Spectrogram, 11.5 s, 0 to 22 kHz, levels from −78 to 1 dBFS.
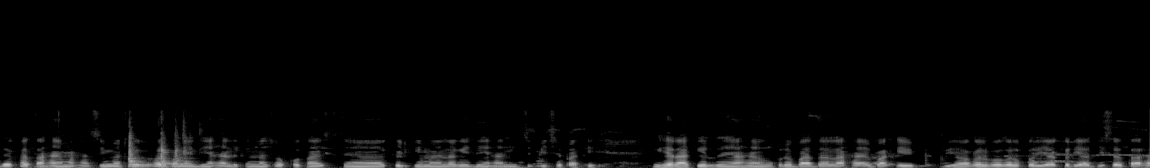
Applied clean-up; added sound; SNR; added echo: classical method log-MMSE.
